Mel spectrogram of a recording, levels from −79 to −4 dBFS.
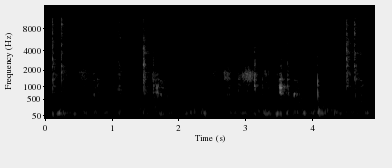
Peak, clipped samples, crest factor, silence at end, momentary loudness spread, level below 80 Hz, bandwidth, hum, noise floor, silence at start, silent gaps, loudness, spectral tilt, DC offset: -34 dBFS; under 0.1%; 26 dB; 0 s; 15 LU; -86 dBFS; 11.5 kHz; none; -79 dBFS; 0.1 s; none; -57 LUFS; -1 dB/octave; under 0.1%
